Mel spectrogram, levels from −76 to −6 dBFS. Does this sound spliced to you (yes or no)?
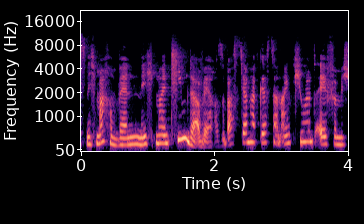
no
